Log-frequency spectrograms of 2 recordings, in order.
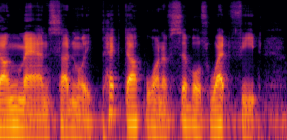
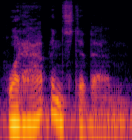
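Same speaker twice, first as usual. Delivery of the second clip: put-on slightly high, small girlish question; lightly voiced curious little girl; curious child; 5 semitones higher than usual. A narrator's reading. Sybil asking the young man about bananafish, curious.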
